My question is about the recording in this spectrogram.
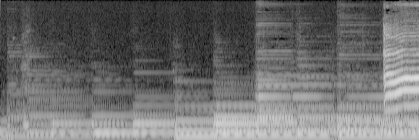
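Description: Acoustic guitar playing a slow instrumental passage, held bass notes under chords that change every second or two; a woman's singing voice comes in right at the end.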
